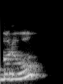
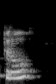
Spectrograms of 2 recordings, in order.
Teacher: É o bru, que é a vibração de lábio, e o tru, vibração de língua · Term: sons vibrantes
